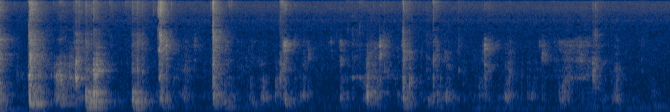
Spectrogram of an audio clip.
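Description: Close-up eating sounds: a man biting and chewing meat off a boiled goat head, an irregular run of wet clicks and smacks, louder in the first second or so and then softer.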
